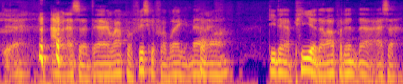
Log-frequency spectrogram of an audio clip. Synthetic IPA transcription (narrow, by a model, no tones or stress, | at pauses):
jæɑ̈ɪmenælsəd̥æʋɑ̈pʰɒ̽fe̝sɡ̥əfæb̥ʁɛɡ̥n̩meɒɐ | d̥id̥æɐ̰pʰḭːɐd̥ɑ̈ʋɑ̈pʰɒ̽d̥end̥æɐ̰ælsə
